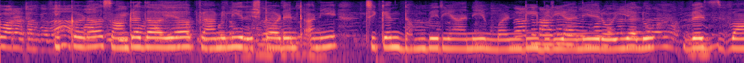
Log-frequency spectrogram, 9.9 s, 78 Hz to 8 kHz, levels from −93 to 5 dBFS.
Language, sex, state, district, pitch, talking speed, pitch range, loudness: Telugu, female, Andhra Pradesh, Sri Satya Sai, 240 Hz, 80 wpm, 230-255 Hz, -16 LUFS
